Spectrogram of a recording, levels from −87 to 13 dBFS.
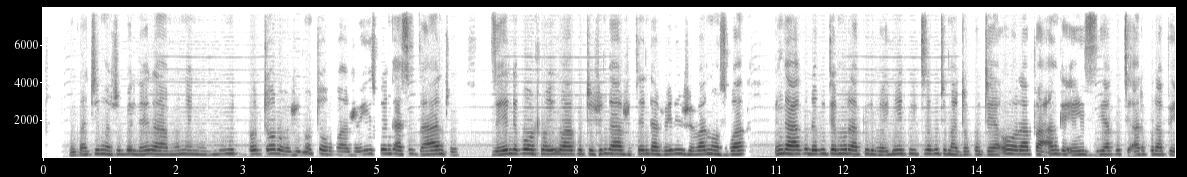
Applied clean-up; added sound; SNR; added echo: neural separator model SepFormer DNS4.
